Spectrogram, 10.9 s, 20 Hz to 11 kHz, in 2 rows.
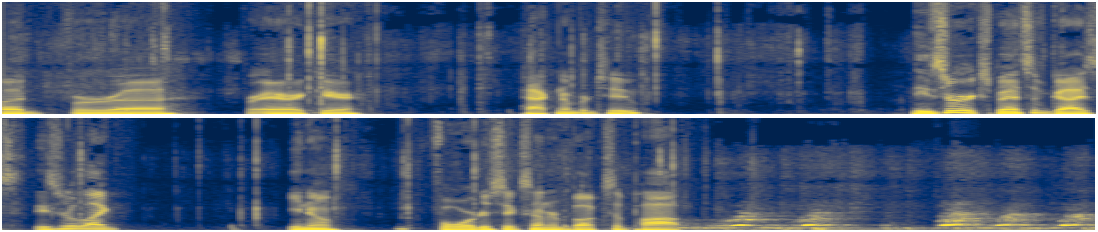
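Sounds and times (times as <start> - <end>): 
speech: 0.0 - 1.9, 2.6 - 3.3, 4.5 - 6.1, 6.9 - 9.6
dog barking: 8.9 - 10.9.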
